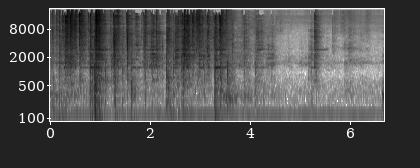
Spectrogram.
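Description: Metal spoons swapped in a home kitchen while cooking Frito pie casserole, light clinks and taps against pots and cookware in quick irregular bursts, then quieter handling.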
